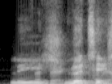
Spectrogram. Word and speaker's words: Lüttich: Lutich. I don't know. Lutich in German. That's how you say it? That's how you say it in German? Lutich?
